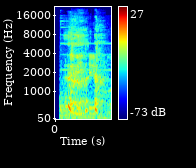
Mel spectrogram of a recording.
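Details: Cough in a public-awareness COVID-19 dramatization; the patient visits a doctor reporting cough and fever.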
